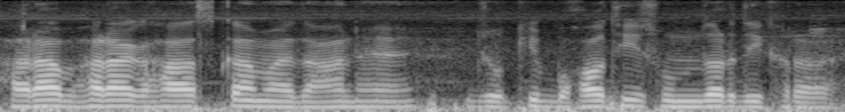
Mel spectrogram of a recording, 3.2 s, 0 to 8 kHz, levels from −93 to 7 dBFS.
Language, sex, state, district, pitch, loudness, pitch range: Hindi, male, Chhattisgarh, Raipur, 155 Hz, -18 LUFS, 145-160 Hz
